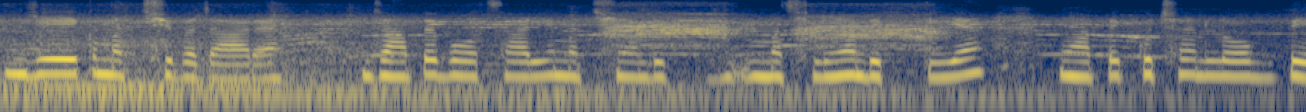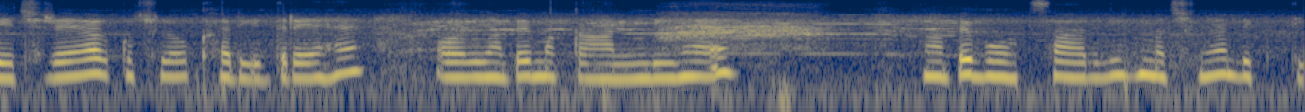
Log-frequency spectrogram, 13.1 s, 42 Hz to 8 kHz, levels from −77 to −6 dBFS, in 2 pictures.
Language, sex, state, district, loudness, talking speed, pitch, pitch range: Hindi, female, Uttar Pradesh, Muzaffarnagar, -24 LUFS, 185 wpm, 225 Hz, 210-235 Hz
